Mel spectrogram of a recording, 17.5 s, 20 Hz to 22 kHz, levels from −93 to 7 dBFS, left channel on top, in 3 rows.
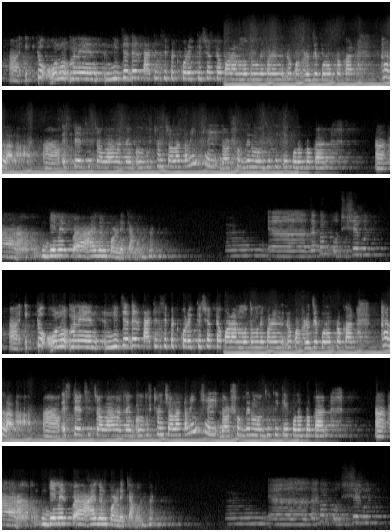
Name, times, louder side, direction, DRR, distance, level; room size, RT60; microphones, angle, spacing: voice 1, 0.1-10.9 11.4-14.0, right 3 dB, 75° right, 10 dB, 1.3 m, -23 dB
sound 1, 3.3-10.3, left 2 dB, 30° left, 0.7 m, -32 dB
voice 2, 15.0-17.1, left 2 dB, 80° left, 3 dB, 5.7 m, -41 dB
28.5 x 25.5 x 4.2 m, 0.96 s
head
